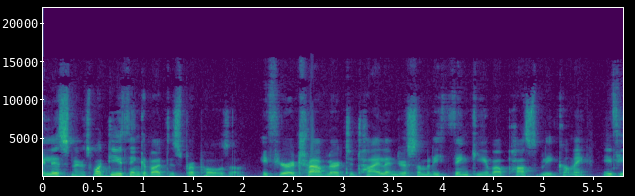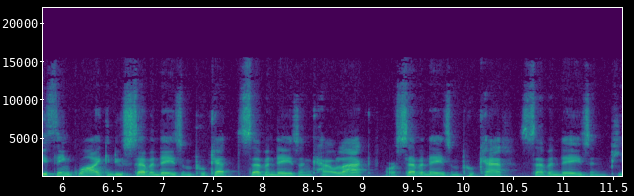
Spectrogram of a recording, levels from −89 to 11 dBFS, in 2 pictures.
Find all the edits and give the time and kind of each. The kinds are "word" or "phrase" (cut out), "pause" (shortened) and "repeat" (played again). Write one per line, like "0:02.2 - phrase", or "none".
0:02.1 - pause
0:05.5 - pause
0:09.1 - pause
